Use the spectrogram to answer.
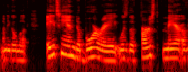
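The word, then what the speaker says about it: Étienne de Boré: I didn't want to pronounce his name on so I was like let me go look. Aten Doré was the first mayor of New Orleans.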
